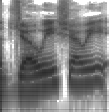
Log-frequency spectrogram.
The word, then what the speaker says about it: Joie Showy: came out called The Joie Showy. It's spelled J O I E. Then Showy is S H O W I E. The Joie Showy.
